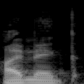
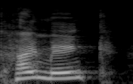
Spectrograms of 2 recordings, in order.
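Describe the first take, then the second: First: Hi said lower, deep; low greeting. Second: Hi much higher, chirpy; high greeting. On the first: Streamer greeting viewer Mink again, lower. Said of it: "repeated greeting, low take". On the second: Streamer greeting viewer Mink, high squeak. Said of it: "repeated greeting to viewer Mink". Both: Shown as a demonstration.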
